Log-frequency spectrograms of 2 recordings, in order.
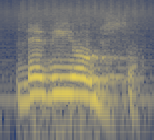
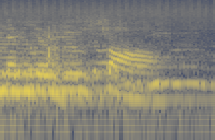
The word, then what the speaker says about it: Leviosa: When guardian leviosa, off you go then. Ardium leviosa wingardium wingardium leviosa. Stop. Stop. Stop. You're going to take someone's eye out. Besides, you're saying it wrong. It's Leviosa, not Leviosa.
